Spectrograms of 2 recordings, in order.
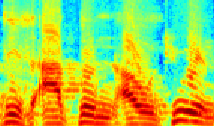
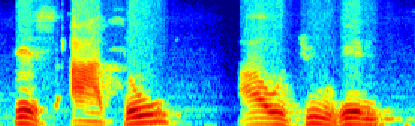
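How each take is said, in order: First: The first word ends with an added n sound. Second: The first word ends with a plain vowel. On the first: The speaker calls it wrong. "Bukan tis'atun aujuhin" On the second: The speaker calls it right. "Kalau mudhof itu tanwinnya dibuang"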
